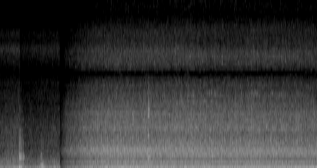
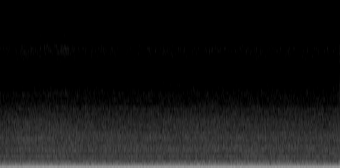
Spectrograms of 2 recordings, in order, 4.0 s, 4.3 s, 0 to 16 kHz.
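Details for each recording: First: Engine starts after new spark plug wires were fitted and settles into a steady, smooth idle with no misses or knocks ("purring like a kitten"); removed plugs 4, 6 and 7 looked poor, and the engine is burning oil. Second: Chevrolet Tahoe V8 with misfire, scanner counting misfires: deep idle with uneven loping beat as one cylinder drops out, less at higher engine speed; engine misfire on one cylinder.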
